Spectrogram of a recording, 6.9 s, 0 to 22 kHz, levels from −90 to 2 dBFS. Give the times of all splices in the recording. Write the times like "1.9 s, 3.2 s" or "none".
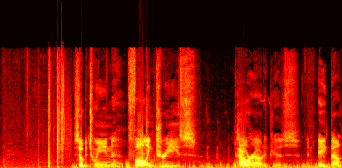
1.4 s

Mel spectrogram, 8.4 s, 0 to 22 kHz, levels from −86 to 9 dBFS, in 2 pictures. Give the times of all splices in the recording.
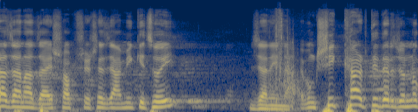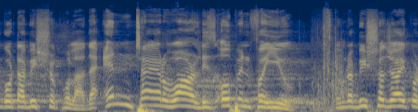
2.9 s

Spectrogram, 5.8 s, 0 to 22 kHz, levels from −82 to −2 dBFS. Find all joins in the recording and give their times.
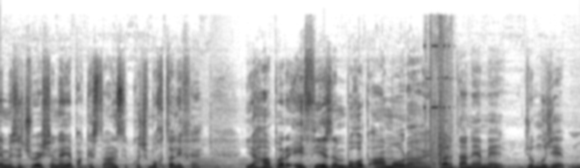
4.3 s

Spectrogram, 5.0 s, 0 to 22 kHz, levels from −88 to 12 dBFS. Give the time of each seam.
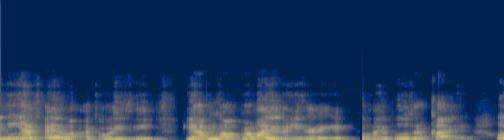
3.6 s

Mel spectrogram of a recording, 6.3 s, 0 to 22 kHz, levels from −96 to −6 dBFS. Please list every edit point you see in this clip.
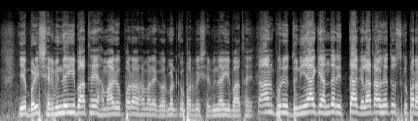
3.9 s

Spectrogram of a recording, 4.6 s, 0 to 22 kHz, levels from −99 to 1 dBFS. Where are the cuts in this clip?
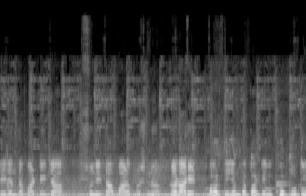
3.1 s

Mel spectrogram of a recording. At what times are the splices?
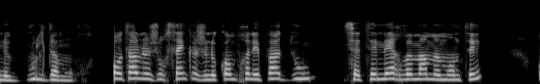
1.1 s

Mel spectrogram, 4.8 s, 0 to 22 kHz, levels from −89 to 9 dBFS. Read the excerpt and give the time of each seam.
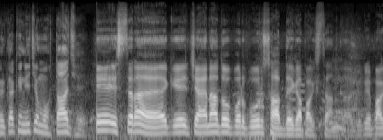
1.2 s

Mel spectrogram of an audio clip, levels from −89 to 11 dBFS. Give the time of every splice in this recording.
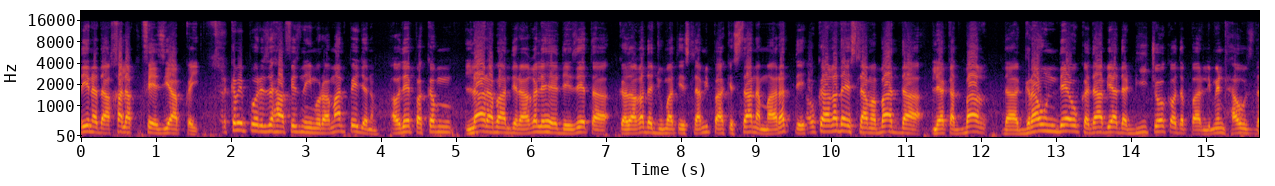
2.0 s, 4.0 s, 5.0 s, 7.1 s, 9.8 s, 11.3 s, 12.2 s

